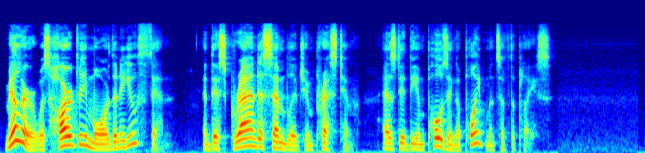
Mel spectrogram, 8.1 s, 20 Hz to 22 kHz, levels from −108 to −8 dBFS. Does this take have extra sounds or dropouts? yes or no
no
